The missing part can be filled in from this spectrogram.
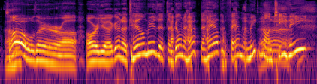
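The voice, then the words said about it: Put-on Texas accent. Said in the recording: “Let me do this in my best Texas accent.”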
